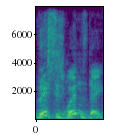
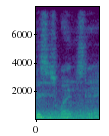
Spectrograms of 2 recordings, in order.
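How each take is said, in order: First: It is said plainly, without a stylish ending. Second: It is said with a cool, stylish ending. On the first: The speaker calls it wrong. "you can't say like, this is Wednesday. That doesn't sound right" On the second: The speaker calls it right. "It's got to be like a cool ending to it. Like"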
